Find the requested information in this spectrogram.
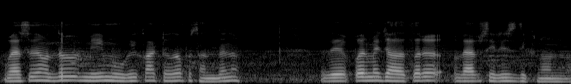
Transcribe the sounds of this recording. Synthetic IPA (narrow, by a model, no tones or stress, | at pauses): ʋɛːseːmət̪ləbmẽimuːʋiːkəʈːɡ̪apəsənd̪ɛːnaː | t̪eːpəɾmɛ̃ːd͡ʒjaːd̪aːt̪əɾʋɛːbsiːɾiːzd̪ɪkʰnaːʊnːãː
